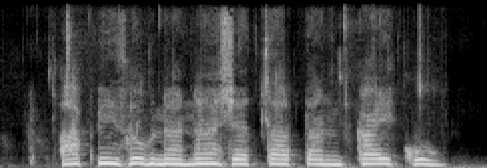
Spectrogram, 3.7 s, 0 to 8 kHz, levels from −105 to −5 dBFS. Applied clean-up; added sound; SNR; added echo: neural mask model Resemble Enhance denoiser.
